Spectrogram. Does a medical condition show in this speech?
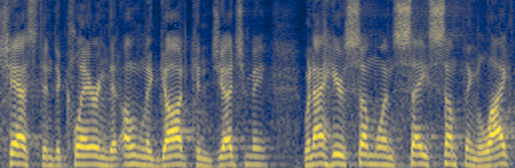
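No.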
